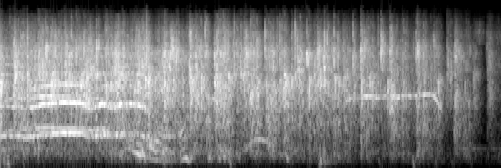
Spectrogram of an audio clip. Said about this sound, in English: Please give her a round of applause, everybody.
